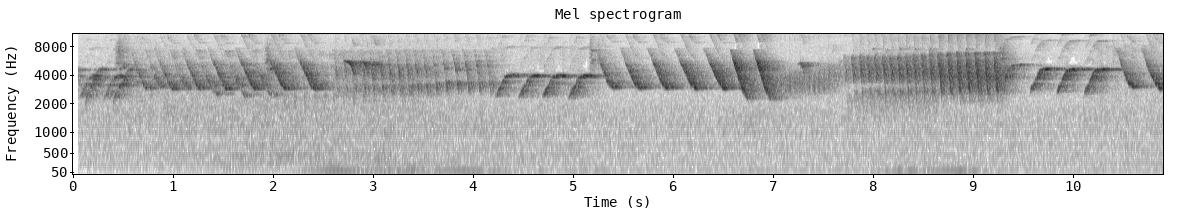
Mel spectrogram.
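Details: Canary described as a top-bloodline bird raised with careful keeping and good feed, singing a continuous, rapid song of high trills and rolling buzzy phrases. The song shifts between fast repeated notes and sustained rattling tours for about eleven seconds, with a faint low hum behind it.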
